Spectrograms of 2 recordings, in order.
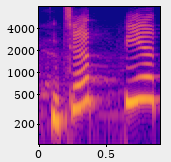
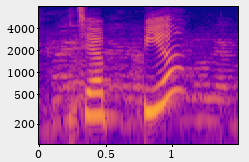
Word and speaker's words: জপ্য: সততন জপ্য তৎপরঃ, সততন জপ্য, জৈপ্য কেউ বলবো না, জপ্য তৎপরঃ।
